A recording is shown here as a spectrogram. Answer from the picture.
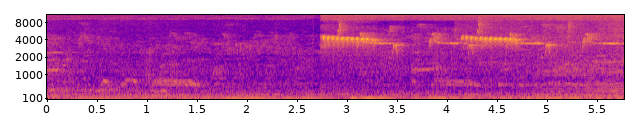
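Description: A small bird calling repeatedly: short high chirping phrases that step down in pitch, starting about halfway through and recurring every second or so, over a steady low hum.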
